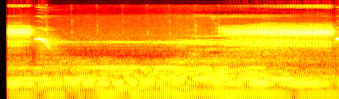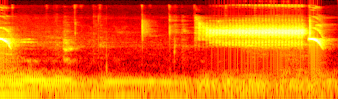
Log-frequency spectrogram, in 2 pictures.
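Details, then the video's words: Tailorbird in a lively njoros-style song: a buzzy, trilled phrase held about one and a half seconds, ending in a sharp downslurred whistle, given twice, over a low humming background. "suara burung sirtu gacor njoros"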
